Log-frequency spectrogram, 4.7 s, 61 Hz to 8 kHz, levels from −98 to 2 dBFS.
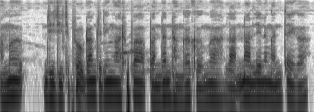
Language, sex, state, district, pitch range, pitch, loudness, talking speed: Wancho, female, Arunachal Pradesh, Longding, 100-115 Hz, 110 Hz, -18 LUFS, 190 wpm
